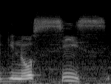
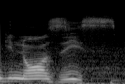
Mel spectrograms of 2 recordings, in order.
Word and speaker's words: gnosis: ter som de C e não de Z, Então o nosso S aqui é de gnosis e não gnosis, tá?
